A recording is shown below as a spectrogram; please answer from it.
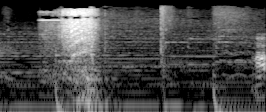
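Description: A screw being driven by hand into the wall through a metal wall hook: one short gritty rasp about half a second in.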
